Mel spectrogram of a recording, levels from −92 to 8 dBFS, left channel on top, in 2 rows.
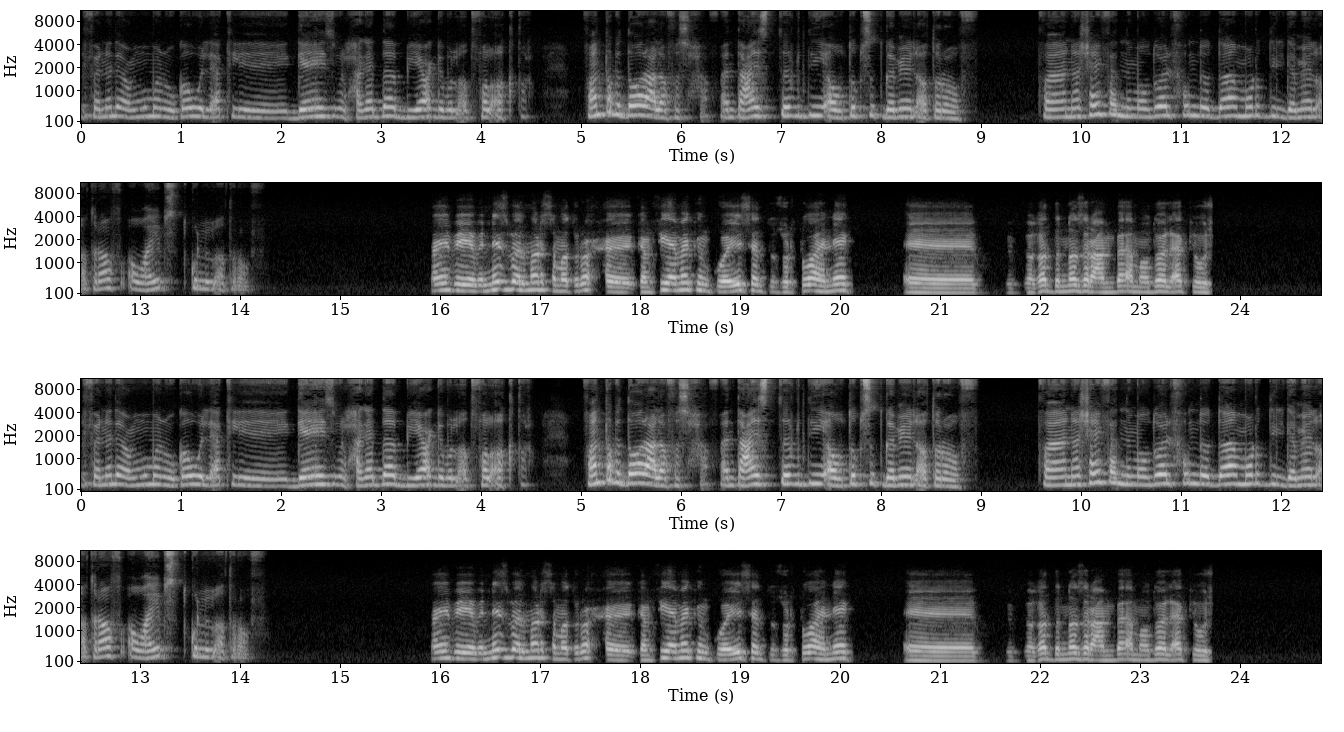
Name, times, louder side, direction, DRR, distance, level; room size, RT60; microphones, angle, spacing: voice 1, 0.0-4.5 5.0-8.9 9.6-14.1, right 3 dB, 30° right, 0.9 m, -24 dB
voice 2, 15.9-20.1 20.6-21.4 21.9-23.7, left 2 dB, 15° left, 0.4 m, -22 dB
head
